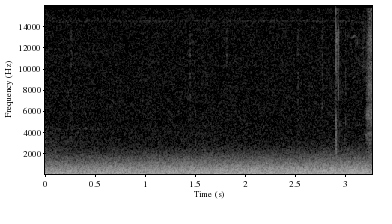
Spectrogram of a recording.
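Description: A rocket launch in Kerbal Space Program gives a loud, steady, broadband roar of engine thrust that holds evenly throughout, with no voices.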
